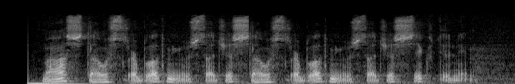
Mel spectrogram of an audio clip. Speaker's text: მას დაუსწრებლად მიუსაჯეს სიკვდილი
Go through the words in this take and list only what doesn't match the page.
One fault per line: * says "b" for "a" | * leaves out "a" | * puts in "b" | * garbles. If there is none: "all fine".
* puts in "დაუსწრებლად მიუსაჯეს"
